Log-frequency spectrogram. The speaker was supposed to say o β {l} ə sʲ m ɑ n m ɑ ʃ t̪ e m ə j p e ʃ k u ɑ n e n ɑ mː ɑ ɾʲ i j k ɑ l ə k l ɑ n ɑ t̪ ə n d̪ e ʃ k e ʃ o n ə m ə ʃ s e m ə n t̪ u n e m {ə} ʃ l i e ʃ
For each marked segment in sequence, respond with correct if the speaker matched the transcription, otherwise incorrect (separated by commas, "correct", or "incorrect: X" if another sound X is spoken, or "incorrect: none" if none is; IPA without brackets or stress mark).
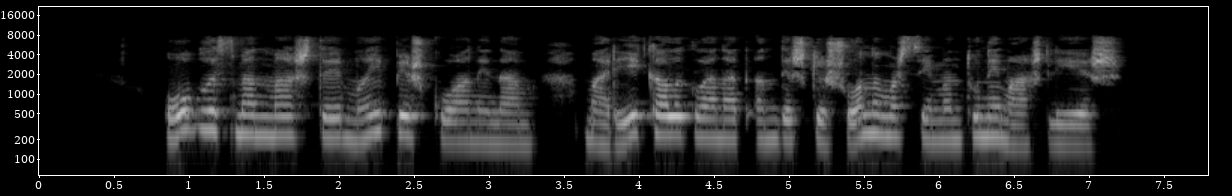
correct, incorrect: ɑ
